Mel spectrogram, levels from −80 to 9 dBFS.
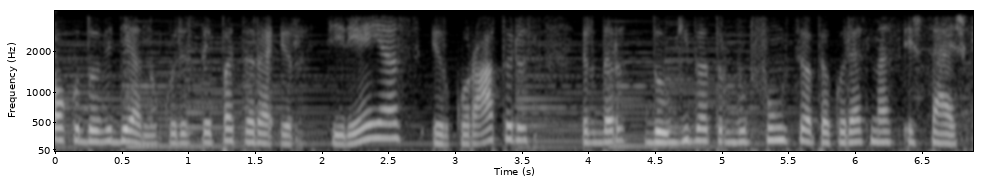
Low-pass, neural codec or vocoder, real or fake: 3.6 kHz; none; real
